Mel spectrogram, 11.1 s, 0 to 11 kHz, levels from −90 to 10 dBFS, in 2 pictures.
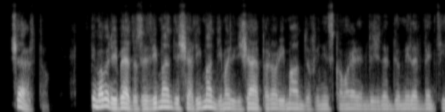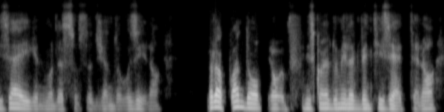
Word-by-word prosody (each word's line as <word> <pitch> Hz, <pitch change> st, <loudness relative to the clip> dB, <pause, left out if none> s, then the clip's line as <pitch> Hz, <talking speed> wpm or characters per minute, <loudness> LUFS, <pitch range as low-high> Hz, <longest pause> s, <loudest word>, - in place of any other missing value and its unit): Certo. -, -, -2 dB, 0.5 s
Sì, 205 Hz, -, +1 dB
ma 180 Hz, -, +7 dB
poi 200 Hz, -, +7 dB
ripeto, 130 Hz, -3 st, +5 dB
se 120 Hz, +2 st, -1 dB
rimandi, 150 Hz, +2 st, +2 dB
cioè, 130 Hz, +1 st, -1 dB
rimandi 140 Hz, -2 st, +1 dB
magari 130 Hz, -3 st, -1 dB
dici: 110 Hz, +5 st, -3 dB
"Eh, 130 Hz, -2 st, +3 dB
però 125 Hz, +2 st, -4 dB
rimando 120 Hz, -3 st, -3 dB
finisco, 115 Hz, +2 st, -9 dB
magari 120 Hz, -1 st, -4 dB
invece 110 Hz, 0 st, -7 dB
del 115 Hz, -1 st, -5 dB
2026", 120 Hz, +1 st, -2 dB
che 110 Hz, +1 st, -9 dB
mo 105 Hz, +1 st, -13 dB
adesso 105 Hz, -2 st, -10 dB
sto 100 Hz, +3 st, -19 dB
dicendo 105 Hz, +1 st, -15 dB
così, 110 Hz, -1 st, -9 dB
no? 105 Hz, +1 st, -19 dB, 0.5 s
Però, 160 Hz, 0 st, +7 dB
quando 150 Hz, -6 st, +4 dB
io 120 Hz, -1 st, -3 dB
finisco 130 Hz, +4 st, -5 dB
nel 130 Hz, -1 st, +2 dB
2027, 125 Hz, -5 st, -1 dB
no? 120 Hz, +2 st, -3 dB
120 Hz, 180 wpm, -21 LUFS, 110-130 Hz, 0.5 s, ma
